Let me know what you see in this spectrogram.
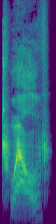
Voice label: Gps Voice, Male; Twelve; Laptop Speaker Adult Male; Recorded Voice; Blastwave

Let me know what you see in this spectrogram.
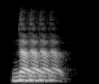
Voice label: Female Voice Says No With Delay; recorded voice; Recorded Voice Sound Effects

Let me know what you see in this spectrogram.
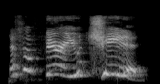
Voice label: Not Fair You Cheat, 1 boy, 10 yrs; Talking Sound Effects

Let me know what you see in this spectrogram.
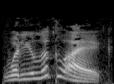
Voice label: Guy Says Whaddaya Look Like; Partners In Rhyme

